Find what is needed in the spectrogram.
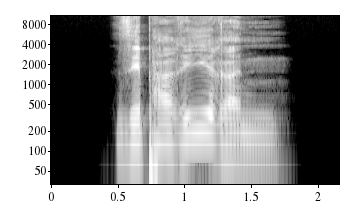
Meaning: to separate (divide (a thing) into separate parts)
- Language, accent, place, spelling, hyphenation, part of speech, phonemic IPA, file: German, Germany, Berlin, separieren, se‧pa‧rie‧ren, verb, /zepaˈʁiːʁən/, De-separieren.ogg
